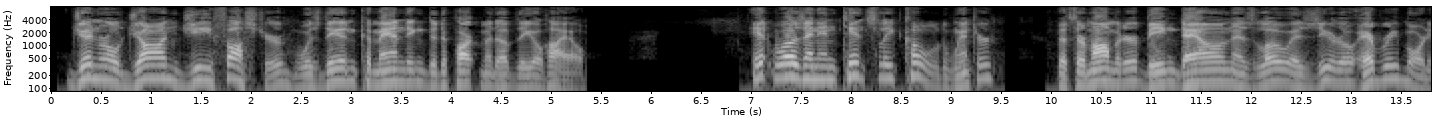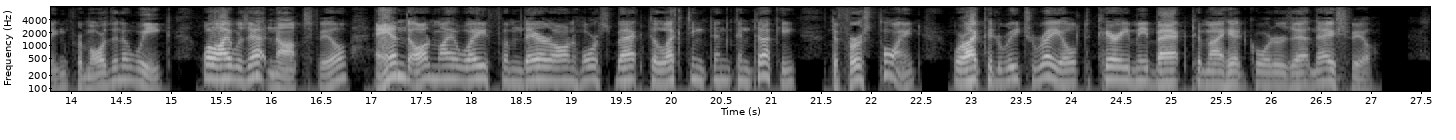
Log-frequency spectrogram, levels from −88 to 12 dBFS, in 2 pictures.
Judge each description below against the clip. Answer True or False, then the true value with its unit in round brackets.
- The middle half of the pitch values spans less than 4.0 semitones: False (5.1 semitones)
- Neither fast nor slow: True (145 wpm)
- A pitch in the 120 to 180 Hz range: True (140 Hz)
